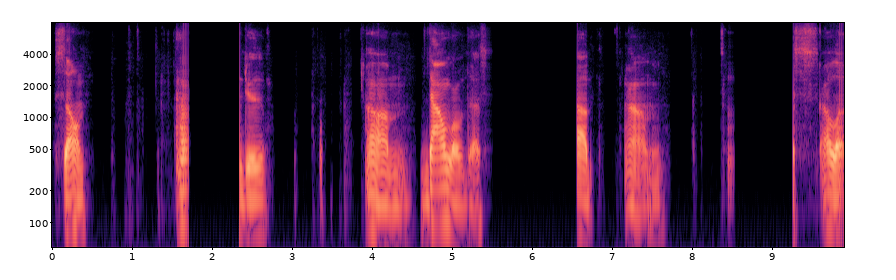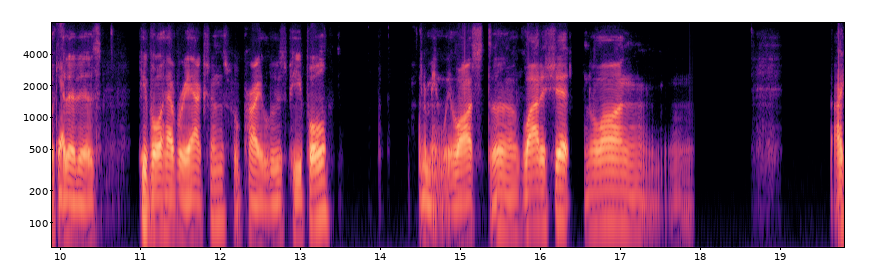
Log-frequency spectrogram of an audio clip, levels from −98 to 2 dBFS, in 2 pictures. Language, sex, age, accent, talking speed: English, male, 50-69, American, 100 wpm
